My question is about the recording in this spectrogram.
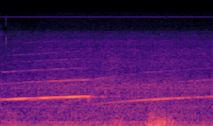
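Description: Siren wailing in the distance: a thin tone rising slowly in pitch, dropping back, and rising again over about a second. A soft low thud comes about one and a half seconds in.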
